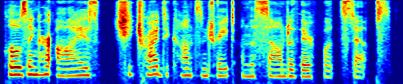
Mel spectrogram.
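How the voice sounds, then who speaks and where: Woman, audiobook narrator, scripted fiction reading, mid pitch, dry close sound. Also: fairly even intonation, normal speed, a little mellow, no room sound.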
